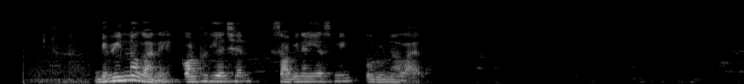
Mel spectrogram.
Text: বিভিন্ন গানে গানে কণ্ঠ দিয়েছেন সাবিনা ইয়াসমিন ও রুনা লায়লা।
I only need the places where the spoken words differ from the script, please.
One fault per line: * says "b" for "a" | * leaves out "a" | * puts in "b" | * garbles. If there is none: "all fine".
* leaves out "গানে"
